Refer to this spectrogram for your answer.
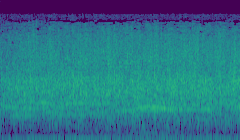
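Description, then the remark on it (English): Steady applause from a group fills the whole stretch, a dense, even wash of clapping with no pauses and no voices rising above it. “Round of applause to head.”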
